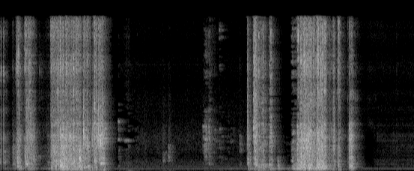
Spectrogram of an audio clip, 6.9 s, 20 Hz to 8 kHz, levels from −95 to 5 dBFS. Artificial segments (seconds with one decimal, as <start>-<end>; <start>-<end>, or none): 0.0-1.7; 5.4-6.9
